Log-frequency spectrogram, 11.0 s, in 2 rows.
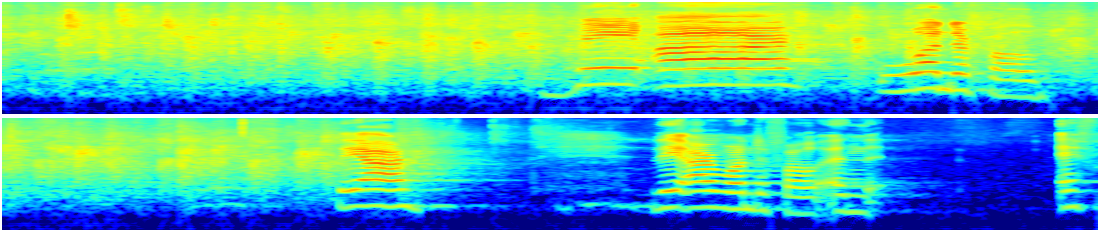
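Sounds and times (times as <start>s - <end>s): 
audience clapping: 0.0s - 8.0s
speech: 2.7s - 3.7s, 4.4s - 5.3s, 7.2s - 7.7s, 8.7s - 10.0s, 10.8s - 10.9s.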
